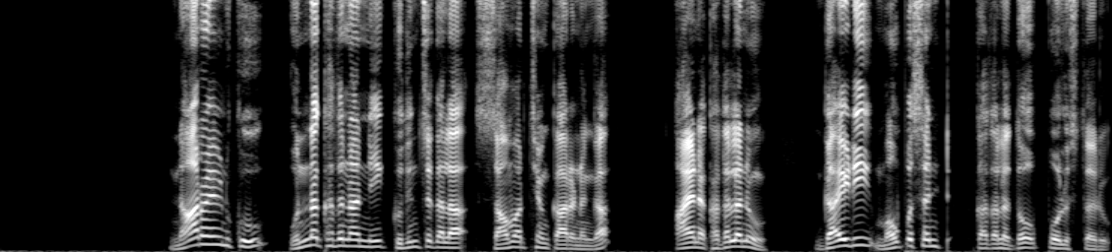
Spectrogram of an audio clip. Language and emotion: Telugu, neutral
